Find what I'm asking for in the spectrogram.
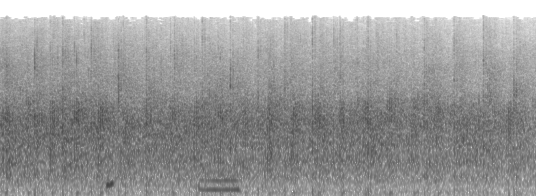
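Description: An audience claps steadily for several seconds, applauding a woman for her service, a dense, even wash of many hands at a fairly loud level with no clear rhythm, fading slightly at the end.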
